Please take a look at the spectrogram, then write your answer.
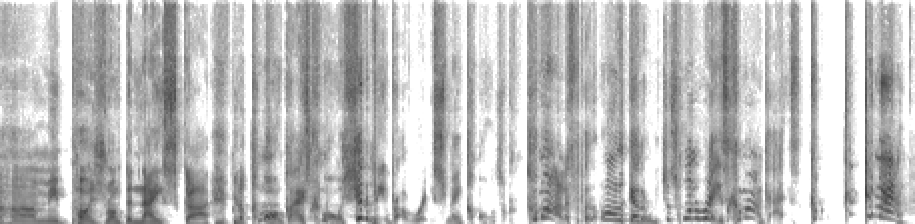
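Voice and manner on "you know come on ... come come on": very high, thin pleading squeak; mock pleading. Nice guy begging everyone to get together, mock pleading. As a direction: plead in a climbing falsetto, softer and softer.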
